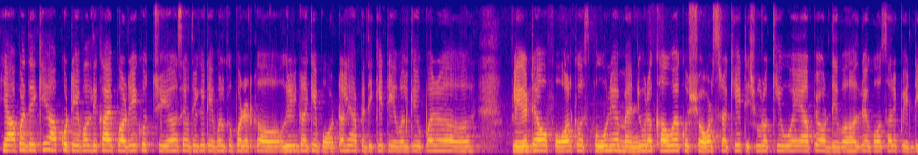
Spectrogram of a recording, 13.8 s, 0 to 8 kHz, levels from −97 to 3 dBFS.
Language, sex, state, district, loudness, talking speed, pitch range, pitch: Hindi, female, Chhattisgarh, Raigarh, -17 LUFS, 205 wpm, 250-275 Hz, 260 Hz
